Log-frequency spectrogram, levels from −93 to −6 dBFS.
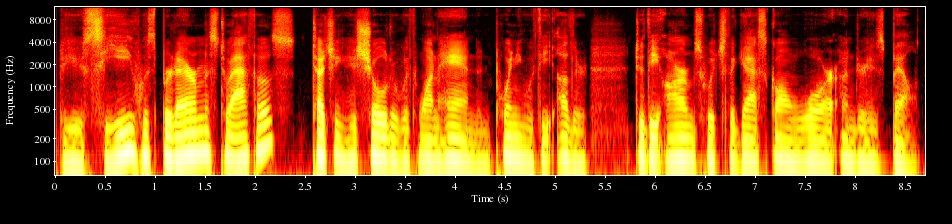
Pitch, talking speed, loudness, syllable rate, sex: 95 Hz, 195 wpm, -19 LUFS, 5.0 syllables/s, male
